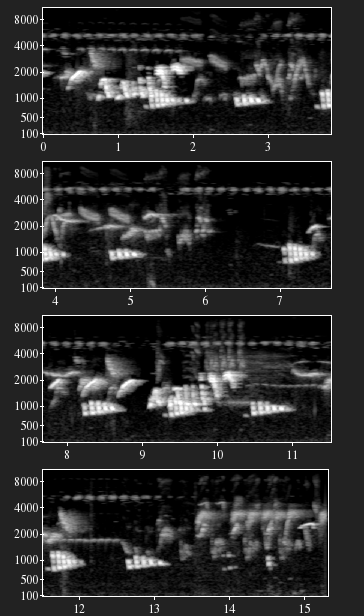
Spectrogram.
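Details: Wild white-rumped shama in a long song of varied phrases, short buzzy notes in quick runs, swooping whistles, then grouped low pulsed notes, with a faint steady high ticking behind.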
